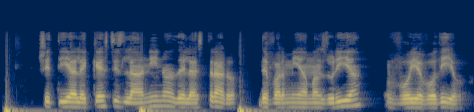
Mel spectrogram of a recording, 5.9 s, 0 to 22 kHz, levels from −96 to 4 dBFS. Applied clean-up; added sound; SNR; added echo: classical method log-MMSE.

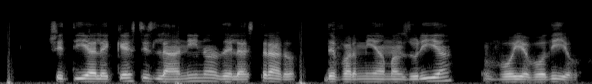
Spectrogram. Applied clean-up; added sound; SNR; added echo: neural diffusion model UNIVERSE++.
